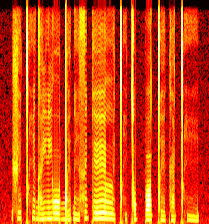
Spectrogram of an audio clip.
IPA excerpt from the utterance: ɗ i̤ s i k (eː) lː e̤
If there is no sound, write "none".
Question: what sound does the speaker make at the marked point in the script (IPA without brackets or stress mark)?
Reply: eː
